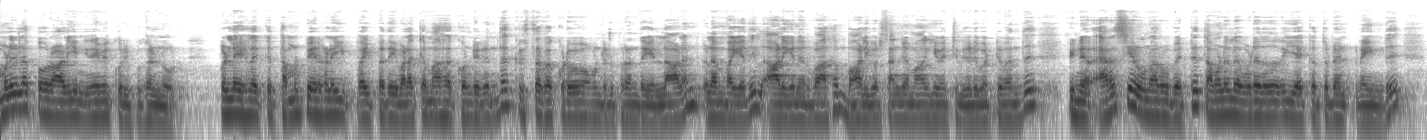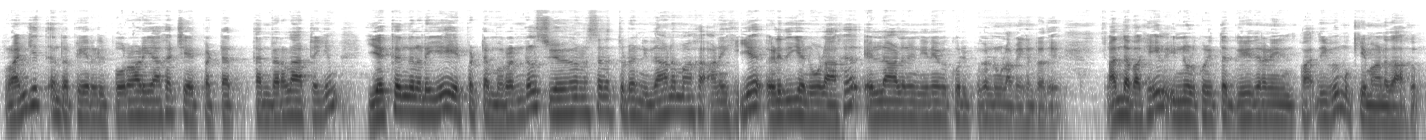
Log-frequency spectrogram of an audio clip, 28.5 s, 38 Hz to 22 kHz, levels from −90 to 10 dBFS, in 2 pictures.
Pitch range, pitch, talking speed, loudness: 105-120 Hz, 110 Hz, 125 wpm, -18 LUFS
